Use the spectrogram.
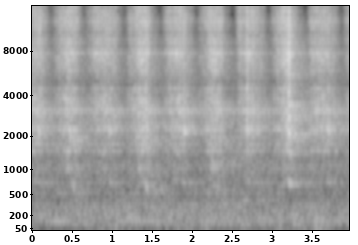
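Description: A hand saw drives through a wooden workpiece in steady, full-length strokes, each pass a rasping scrape about half a second long in an even back-and-forth rhythm, close and clear with no talk.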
